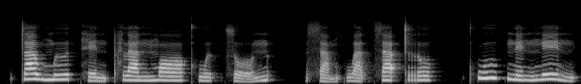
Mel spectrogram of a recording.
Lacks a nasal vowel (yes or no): yes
